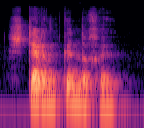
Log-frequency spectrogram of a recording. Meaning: astronomer
- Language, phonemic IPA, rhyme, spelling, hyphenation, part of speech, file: Dutch, /stɛrə(n)ˈkʏndəɣə/, -ʏndəɣə, sterrenkundige, ster‧ren‧kun‧di‧ge, noun, Nl-sterrenkundige.ogg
